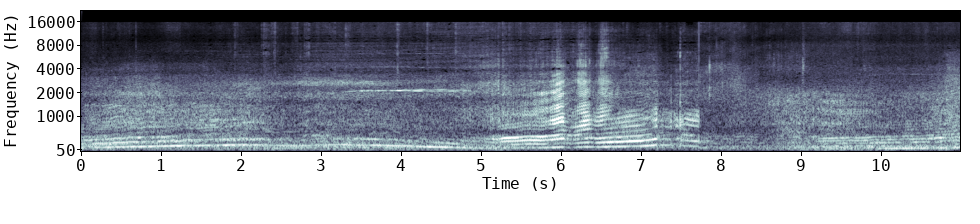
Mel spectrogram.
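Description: Race car engines running and revving: one engine's pitch rises and falls slowly, then climbs hard with several quick rev peaks about six to seven seconds in, followed by a lower steady engine note near the end.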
